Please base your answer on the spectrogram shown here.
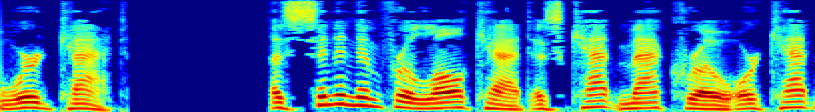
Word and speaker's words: lolcat: A lolcat, pronounced lolcat, is an image macro of one or more cats.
